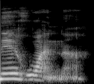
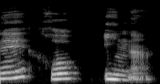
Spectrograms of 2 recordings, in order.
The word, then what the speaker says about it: héroïne: If there is not the tréma, we will say une héroïne. Une héroïne. Which does not sound good. But because there's the tréma, we have to pronounce the E. So it's une héroïne.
